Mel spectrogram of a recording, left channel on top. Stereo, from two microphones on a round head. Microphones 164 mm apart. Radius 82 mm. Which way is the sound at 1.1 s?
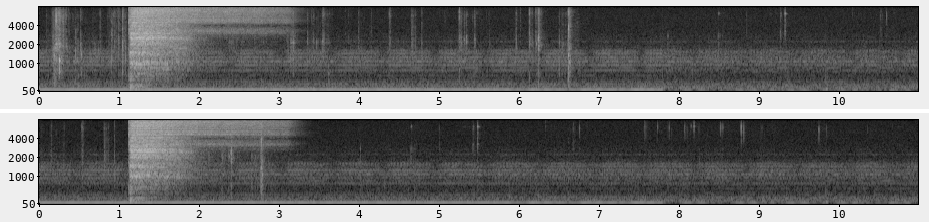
10° right (ahead or behind).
